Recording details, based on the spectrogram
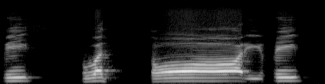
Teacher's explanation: قاف حروف مستعلیہ میں سے ہے، اس کو پر پڑھیں گے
